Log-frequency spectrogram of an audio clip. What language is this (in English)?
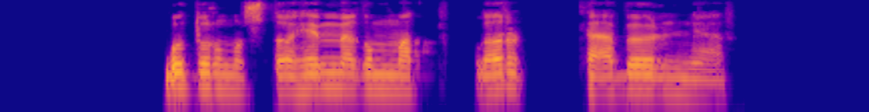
Turkmen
